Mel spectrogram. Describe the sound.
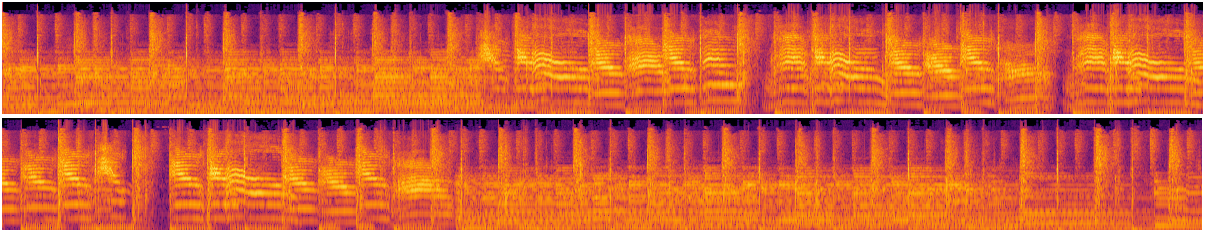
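A song built from cat meows, with many pitched meows strung into a continuous melody over a steady rhythmic backing that plays loudly for the whole stretch, broken only by a few brief dips.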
